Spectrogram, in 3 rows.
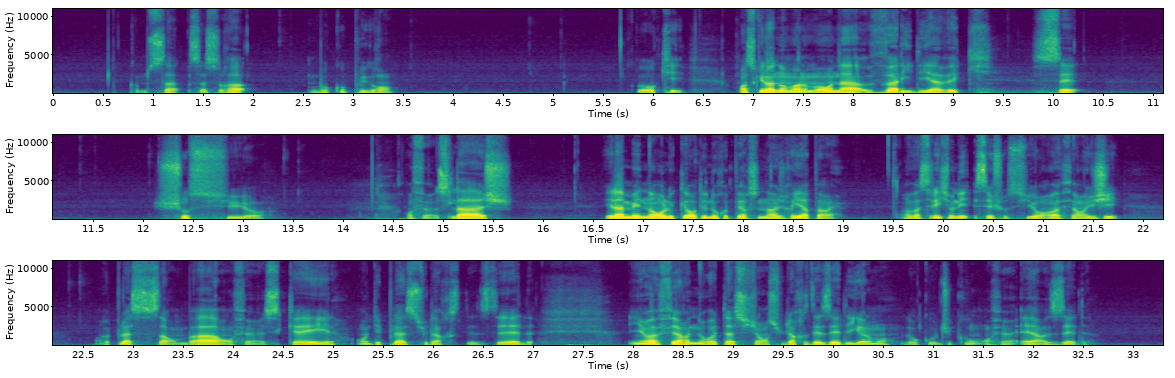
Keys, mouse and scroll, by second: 1.4 z, 1.8 scroll down 4, 2.1 Tab, 3.1 scroll down 3, 3.4-4.9 middle drag, 4.9 scroll up 1, 4.9-6.9 middle drag, 6.9-8.1 scroll up 3, 8.1 KP_1, 9.4 KP_7, 10.7-11.2 scroll down 5, 11.3 Tab, 11.9 right click, 12.6 click, 13.4-14.4 middle drag, 14.4 KP_Divide, 16.0-16.4 scroll down 4, 17.2 right click, 19.1-20.6 ctrl+scroll up 1, 20.6-21.1 shift+scroll down 4, 21.1 g, 22.5 shift+scroll down 4, 22.9 scroll up 2, 23.5 s, 25.3-28.3 drag, 28.5-30.1 shift+scroll up 4, 30.1 r.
